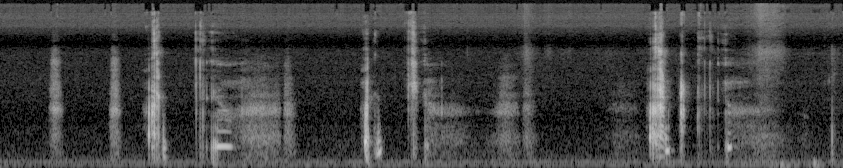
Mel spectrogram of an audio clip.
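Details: Several short, stifled sneezes with quick inward gasps between them, recorded after waking up sneezing, kept quiet so as not to disturb others; suppressed sneezing.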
